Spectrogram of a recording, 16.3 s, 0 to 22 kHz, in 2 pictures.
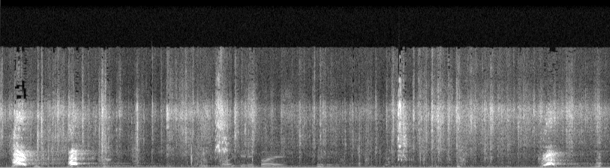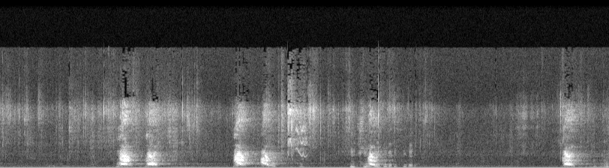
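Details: Rübe, a dog, playing with a ball and another dog in August 2018; sharp barks at irregular intervals, in single and paired bursts, with quiet gaps between and faint voices in the background.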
